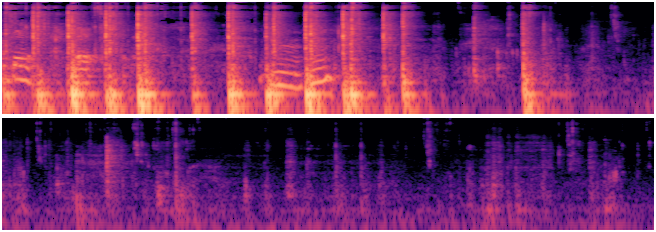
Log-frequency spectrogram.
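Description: Close-miked chewing of a mouthful of lettuce and burrito-bowl food: loud, dense wet crunching with a voice mixed in over the first four seconds or so. After that come quieter, sparse chewing clicks and small taps of a metal fork in a takeout bowl.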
